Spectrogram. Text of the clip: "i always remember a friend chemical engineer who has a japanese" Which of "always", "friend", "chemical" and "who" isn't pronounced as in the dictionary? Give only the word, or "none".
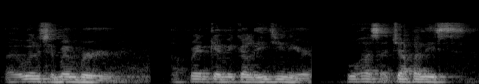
always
